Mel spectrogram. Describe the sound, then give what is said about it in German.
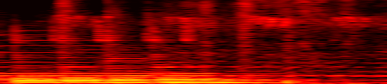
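A housefly buzzes steadily, its droning hum wavering slightly in pitch over two seconds with no voices present. “Früher gab es auf seinem Hof Unmengen an Fliegen.”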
